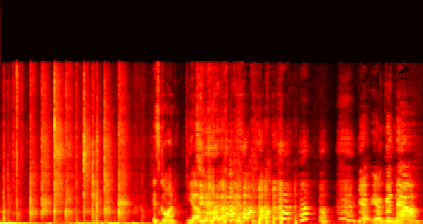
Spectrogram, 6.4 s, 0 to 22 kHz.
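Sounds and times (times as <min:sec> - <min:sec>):
sharp hand slaps: 0:00.0 - 0:02.3
speech: 0:02.3 - 0:04.3, 0:05.5 - 0:06.3
laughter: 0:02.9 - 0:05.0.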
